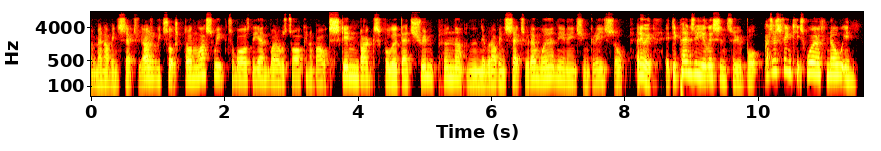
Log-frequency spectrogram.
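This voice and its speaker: A British man hosting an internet radio show, delivering a crude, rambling comedic conspiracy monologue in a deadpan way. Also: mid-range voice, muffled recording. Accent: British English.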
